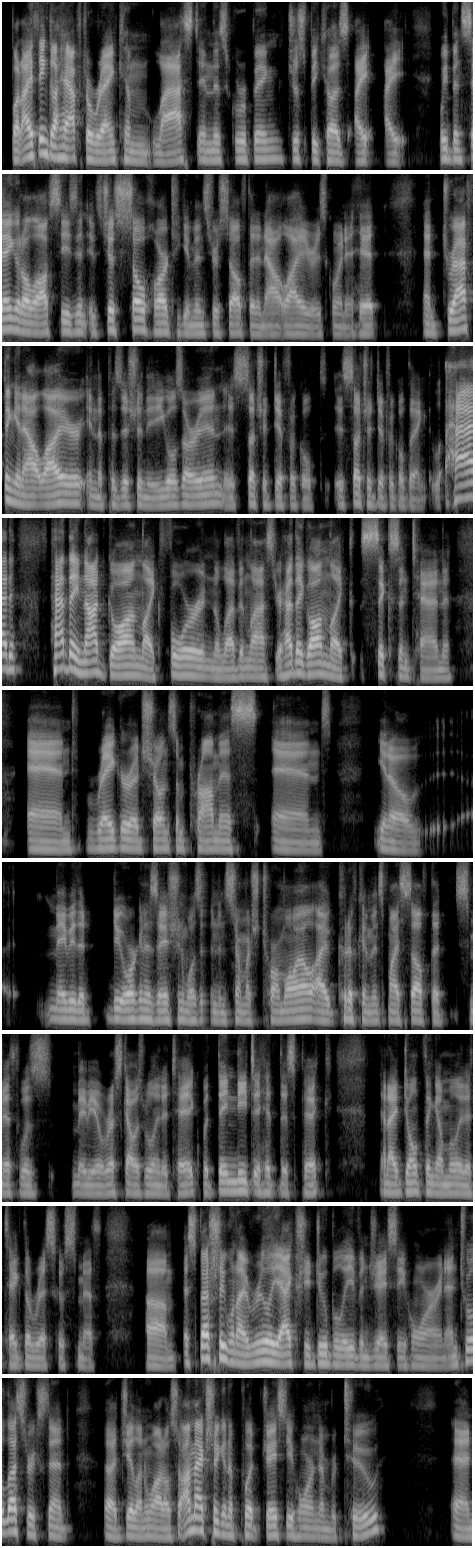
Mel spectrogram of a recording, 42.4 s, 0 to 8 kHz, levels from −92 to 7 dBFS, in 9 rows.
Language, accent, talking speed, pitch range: English, American, 225 wpm, 105-130 Hz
